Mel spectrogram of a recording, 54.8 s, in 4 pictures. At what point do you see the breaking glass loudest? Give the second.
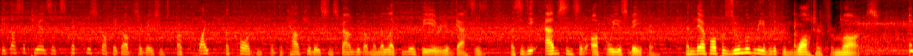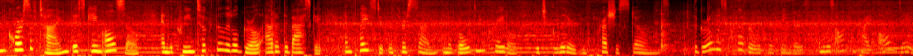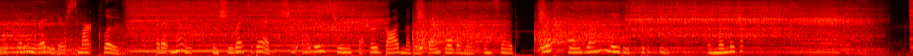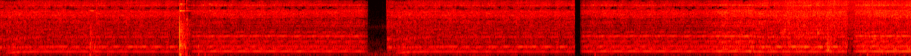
44 s.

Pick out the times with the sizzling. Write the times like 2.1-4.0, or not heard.
52.8-54.7.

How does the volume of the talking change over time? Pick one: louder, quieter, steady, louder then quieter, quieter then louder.
louder then quieter.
